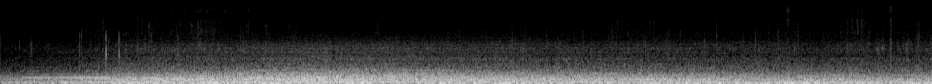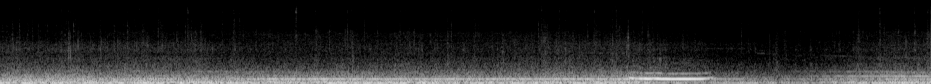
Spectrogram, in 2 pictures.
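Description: Jet airliner slowing on the runway just after touchdown, heard from a cabin window seat over the wing: a steady rushing roar of the engines, most likely in reverse thrust, and of the rollout. About sixteen seconds in the roar drops away sharply with a short bend in pitch, leaving a steadier, quieter engine hum.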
